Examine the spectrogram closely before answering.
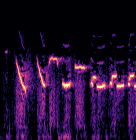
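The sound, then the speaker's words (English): A person whistles a bird-like song by mouth, without any mechanical device, with quick downward-swooping chirps followed by a run of short, bright trills and warbling notes in a steady rhythm, no talking. “I whistle and twitter and sing like a bird.”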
